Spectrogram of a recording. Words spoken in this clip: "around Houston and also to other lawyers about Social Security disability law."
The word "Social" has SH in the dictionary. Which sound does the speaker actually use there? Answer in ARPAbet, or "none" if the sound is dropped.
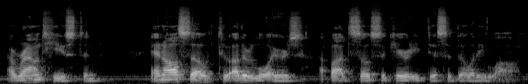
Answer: none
